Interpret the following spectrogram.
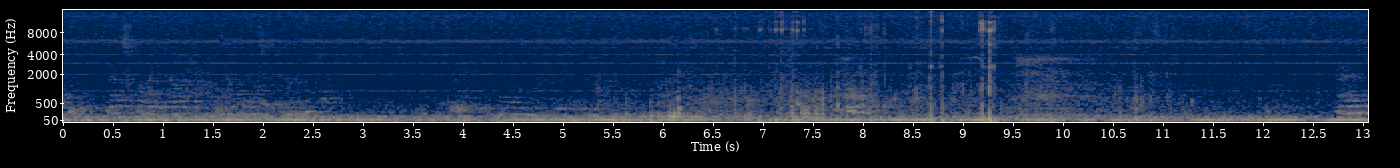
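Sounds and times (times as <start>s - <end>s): low steady hum: 0.0s - 13.0s
faint rustling: 5.8s - 11.4s.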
